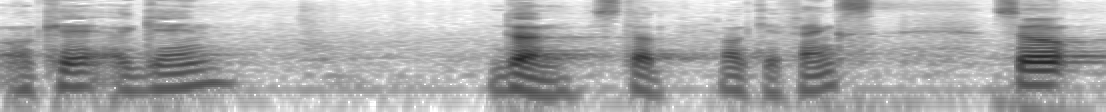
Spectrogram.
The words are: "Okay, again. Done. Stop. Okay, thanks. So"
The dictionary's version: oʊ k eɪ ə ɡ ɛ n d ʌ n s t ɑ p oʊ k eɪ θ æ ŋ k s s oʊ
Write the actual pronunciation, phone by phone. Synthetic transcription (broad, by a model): oʊ k eɪ ə ɡ ɛ n d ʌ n s t ɑ p oʊ k eɪ f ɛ ŋ k s s oʊ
